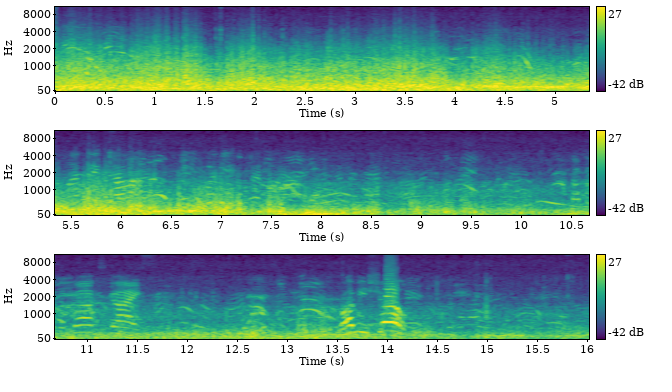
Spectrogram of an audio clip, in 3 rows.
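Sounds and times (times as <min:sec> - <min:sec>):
wind buffeting microphone: 0:00.0 - 0:16.0
distant shouting voices: 0:03.6 - 0:16.0.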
